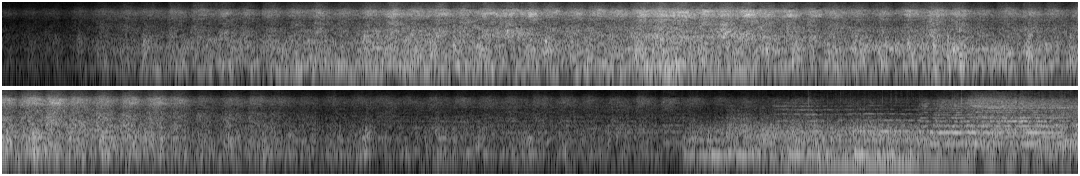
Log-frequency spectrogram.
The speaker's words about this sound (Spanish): Bueno, señor juez, que ya viene el tren y tengo que tumbarme en la vía para que me despanzurre.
